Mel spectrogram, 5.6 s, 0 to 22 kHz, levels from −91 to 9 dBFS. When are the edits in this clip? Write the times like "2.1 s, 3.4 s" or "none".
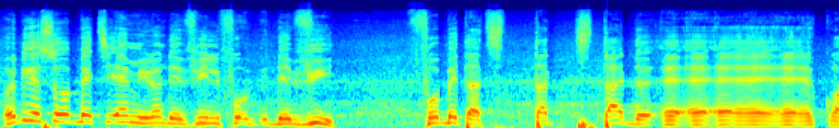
none

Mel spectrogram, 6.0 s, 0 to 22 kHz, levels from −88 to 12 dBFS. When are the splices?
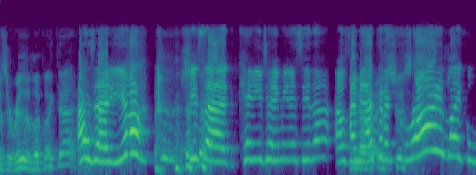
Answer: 4.3 s

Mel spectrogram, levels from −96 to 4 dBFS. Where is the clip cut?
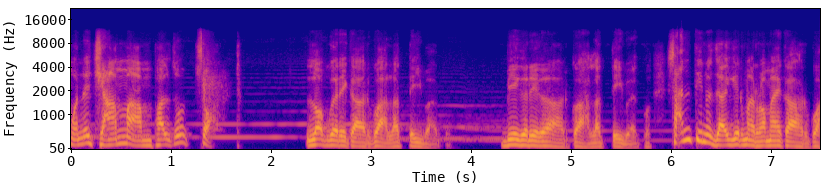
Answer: none

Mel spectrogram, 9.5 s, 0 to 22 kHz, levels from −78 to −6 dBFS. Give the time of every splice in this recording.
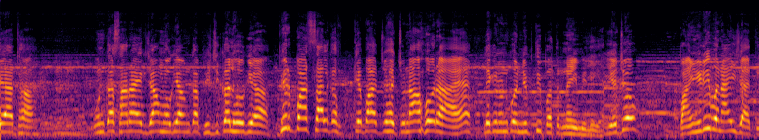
3.4 s, 7.5 s

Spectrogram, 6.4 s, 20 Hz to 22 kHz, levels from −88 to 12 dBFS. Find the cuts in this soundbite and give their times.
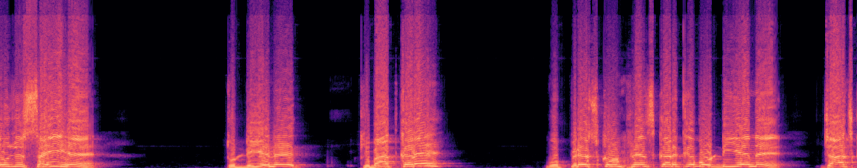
none

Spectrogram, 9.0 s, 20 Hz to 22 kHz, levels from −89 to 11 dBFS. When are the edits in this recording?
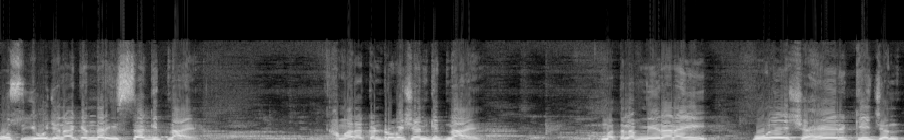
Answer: none

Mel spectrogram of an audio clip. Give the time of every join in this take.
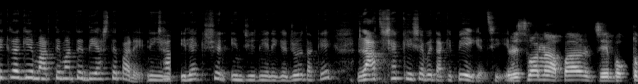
1.5 s, 4.9 s

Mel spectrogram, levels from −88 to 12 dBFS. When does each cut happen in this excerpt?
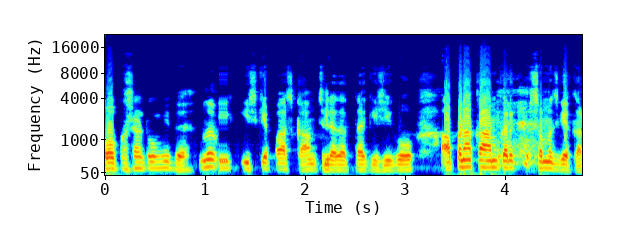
1.2 s

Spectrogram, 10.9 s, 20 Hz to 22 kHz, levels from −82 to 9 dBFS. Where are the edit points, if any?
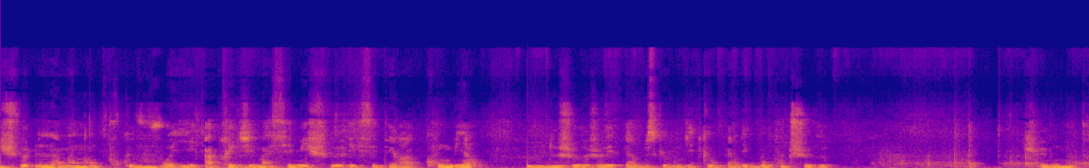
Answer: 2.0 s, 5.2 s

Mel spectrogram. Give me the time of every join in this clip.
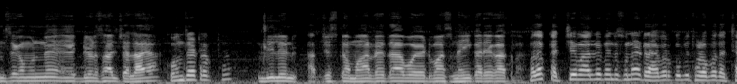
3.1 s, 5.1 s

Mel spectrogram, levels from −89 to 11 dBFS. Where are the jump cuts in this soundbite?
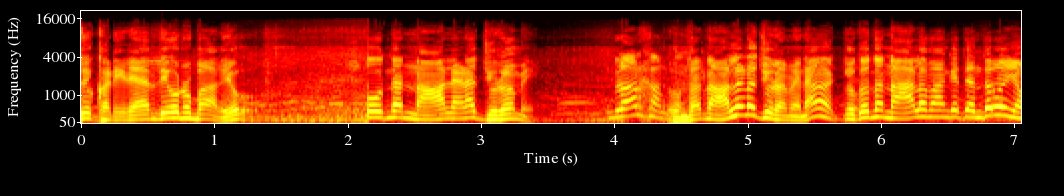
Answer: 2.1 s

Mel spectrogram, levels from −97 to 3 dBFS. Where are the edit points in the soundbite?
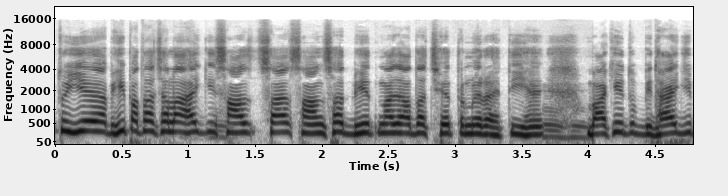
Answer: none

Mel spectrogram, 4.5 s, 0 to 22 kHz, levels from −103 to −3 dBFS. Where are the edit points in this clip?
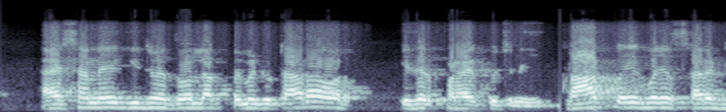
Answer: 3.4 s

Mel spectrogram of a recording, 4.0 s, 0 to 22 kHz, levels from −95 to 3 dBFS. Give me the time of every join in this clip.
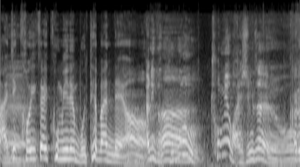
none

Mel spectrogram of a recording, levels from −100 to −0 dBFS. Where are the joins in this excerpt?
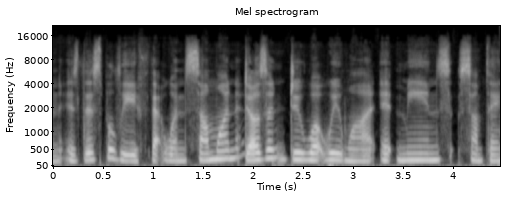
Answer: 1.9 s

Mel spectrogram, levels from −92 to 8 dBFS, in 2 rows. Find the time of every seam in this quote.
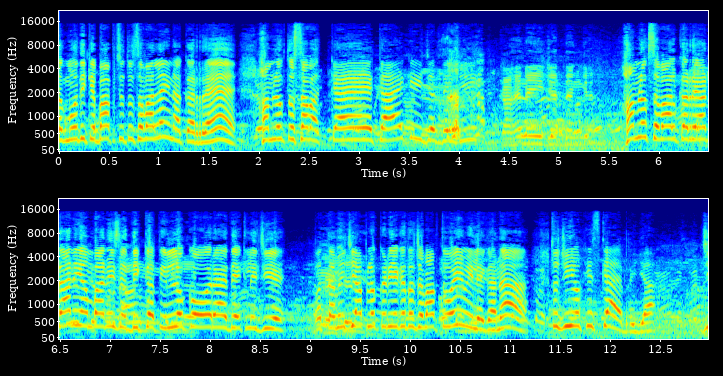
9.1 s, 11.3 s

